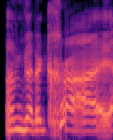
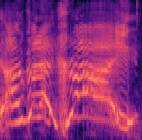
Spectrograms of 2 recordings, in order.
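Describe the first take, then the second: First: Said in the usual way. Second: Mock sobbing wail, much higher, drawn out slow; half-laughing fake meltdown, high and stretched; hammed-up wail. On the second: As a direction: wail it like a big fake cry.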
